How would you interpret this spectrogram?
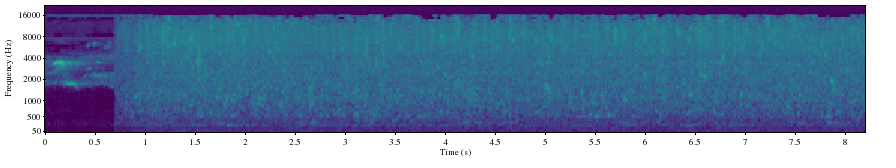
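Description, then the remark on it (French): A steady rush of flowing river water fills the scene, a broad continuous babble, with faint bird chirps mixed in and no talking. “Marcel marche jusqu'à la rivière pour mettre de l'eau fraîche sur sa bosse et calmer la douleur.”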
